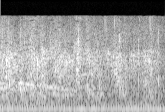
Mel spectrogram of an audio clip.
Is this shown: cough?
no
